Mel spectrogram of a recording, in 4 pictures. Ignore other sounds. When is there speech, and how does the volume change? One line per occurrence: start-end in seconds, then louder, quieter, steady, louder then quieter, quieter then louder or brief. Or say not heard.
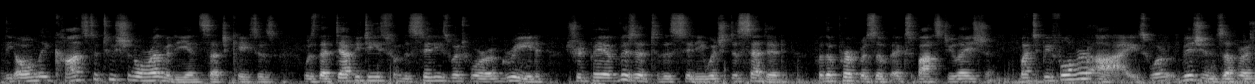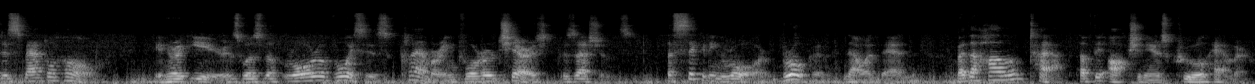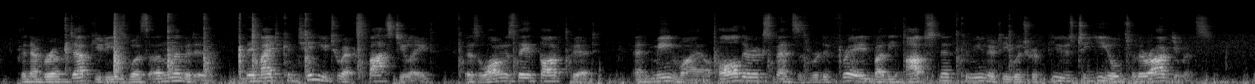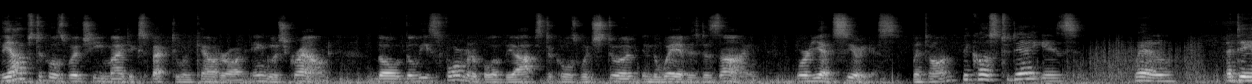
0.0-48.4 steady
49.0-50.1 brief.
